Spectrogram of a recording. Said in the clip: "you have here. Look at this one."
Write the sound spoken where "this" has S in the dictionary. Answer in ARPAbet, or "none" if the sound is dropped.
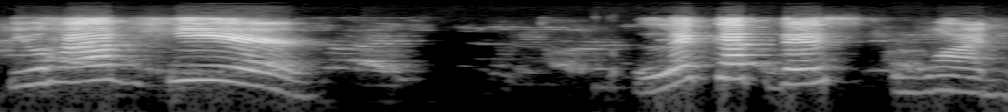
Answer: S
